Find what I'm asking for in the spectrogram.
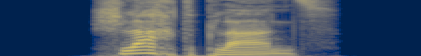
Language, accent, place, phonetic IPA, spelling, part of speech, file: German, Germany, Berlin, [ˈʃlaxtˌplaːns], Schlachtplans, noun, De-Schlachtplans.ogg
- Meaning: genitive of Schlachtplan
